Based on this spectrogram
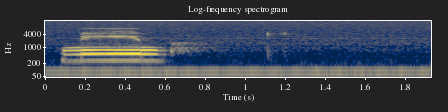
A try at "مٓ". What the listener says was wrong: تھوڑا سا کھینچ کے پڑھیں گے. دیکھیں یہاں جو میم لکھا ہے اس کے اوپر مد بنا ہوا ہے نا, تو اس کو ہم کھینچ کے پڑھتے ہیں, میم.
